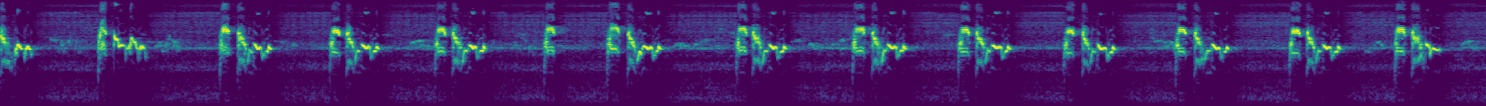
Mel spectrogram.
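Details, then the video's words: Repeated sooty-headed bulbul song for luring and stimulating silent birds: about a dozen short chirpy phrases in quick succession, each a sharp upward note dropping into a bubbly warble, nearly once per second, with a faint continuous tone. "Pancingan burung kutilang macet"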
